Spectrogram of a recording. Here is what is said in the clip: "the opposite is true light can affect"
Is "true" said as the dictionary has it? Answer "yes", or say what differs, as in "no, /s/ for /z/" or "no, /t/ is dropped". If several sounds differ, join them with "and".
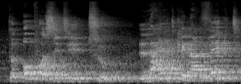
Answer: no, /ɹ/ is dropped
